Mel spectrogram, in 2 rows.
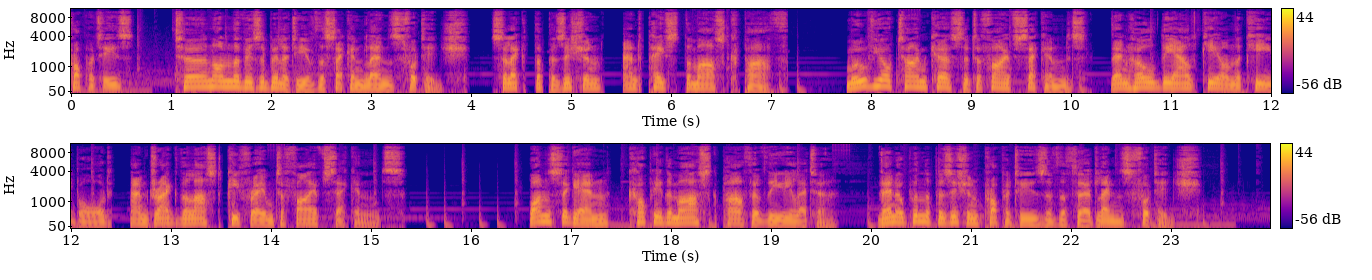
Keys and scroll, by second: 5.8 ctrl+v, 17.4 ctrl+c, 21.0 p.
